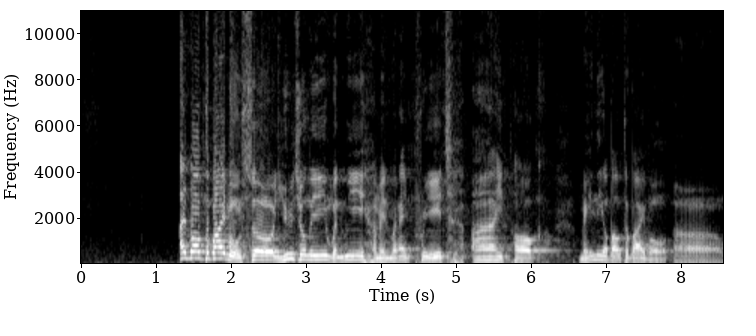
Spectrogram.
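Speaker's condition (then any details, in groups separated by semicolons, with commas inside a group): Cleft lip and palate; congenital, very severe, born in Korea, 12 surgeries to date, one in junior high; could not suck breast milk as newborn, fed formula and cow milk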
